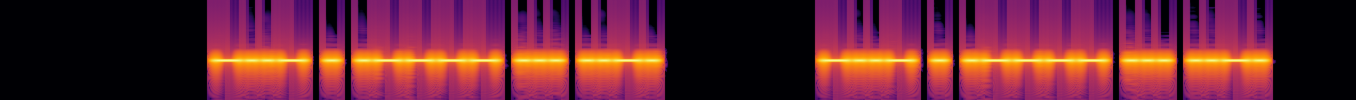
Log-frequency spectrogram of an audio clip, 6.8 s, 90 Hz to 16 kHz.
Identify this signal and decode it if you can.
Morse code, heard as a keyed tone, about 32 wpm, 700 Hz. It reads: XE1SF XE1SF
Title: DXCC-100 Call Signs - 5 Characters - Repeated 3x - 30wpm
